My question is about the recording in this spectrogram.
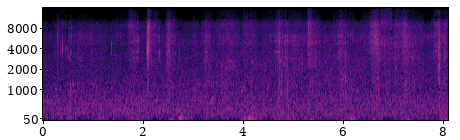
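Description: Steady outdoor noise of wind on the microphone, with a few irregular soft thumps of footsteps on grass.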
